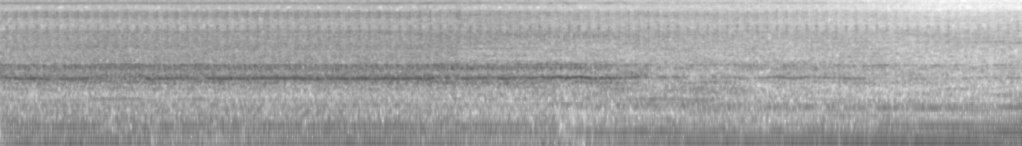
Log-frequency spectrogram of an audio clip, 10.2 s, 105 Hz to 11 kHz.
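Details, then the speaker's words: 1984 Holden Drover at idle after the distributor cap was swapped for a new one to try to stop a misfire: uneven idle with an irregular stumble and lope of about four beats a second, still missing. Finding: misfire at idle. "I just want to hear what she sounds like I've got now I hear the missing huh"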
